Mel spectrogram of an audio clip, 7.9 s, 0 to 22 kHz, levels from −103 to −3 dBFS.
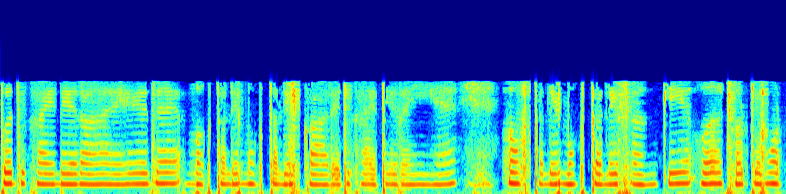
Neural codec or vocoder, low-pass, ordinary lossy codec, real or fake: codec, 16 kHz, 4.8 kbps, FACodec; 7.2 kHz; AAC, 16 kbps; fake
